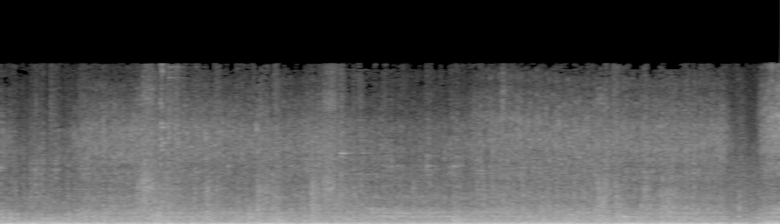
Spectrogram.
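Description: Tank tracks clank and grind over stone.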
